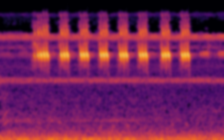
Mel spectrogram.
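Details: Crickets calling at night, binaural recording: eight crisp, high pulsed chirps about a third of a second apart, then a fainter chirp, with a steady high whine and gentle low noise underneath.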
